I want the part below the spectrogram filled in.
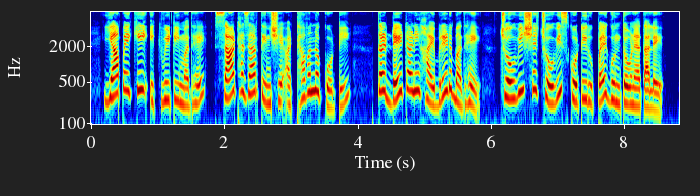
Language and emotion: Marathi, neutral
